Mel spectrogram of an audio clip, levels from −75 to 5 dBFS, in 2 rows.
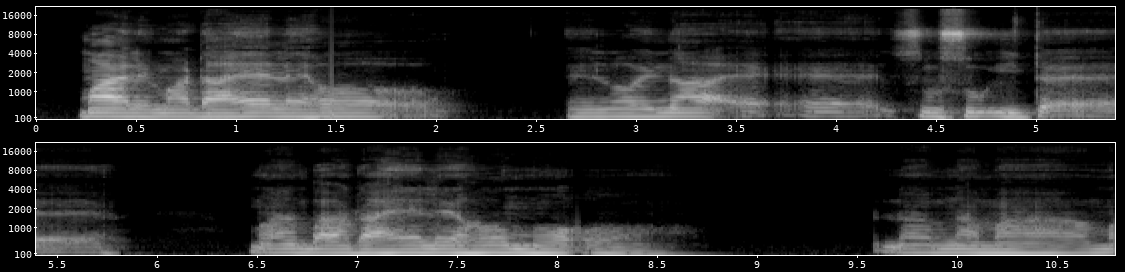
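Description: Repeated buffer at 1.48 s and again from 8.10 to 8.12 s: fresh audio missed its deadline, so the device replayed its last block, which fits a 10 ms buffer. The speech catches in a brief click, once at 1.48 s and twice over, buzzing briefly, near 8.1 s.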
